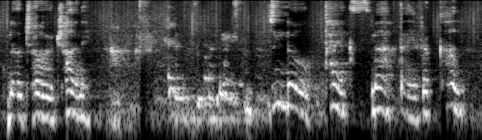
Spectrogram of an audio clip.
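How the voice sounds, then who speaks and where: Over clear background noise and with a slight echo, a woman puts on a drawling character voice at medium pitch and a very slow pace. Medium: stage play. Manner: drawling, crooning.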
